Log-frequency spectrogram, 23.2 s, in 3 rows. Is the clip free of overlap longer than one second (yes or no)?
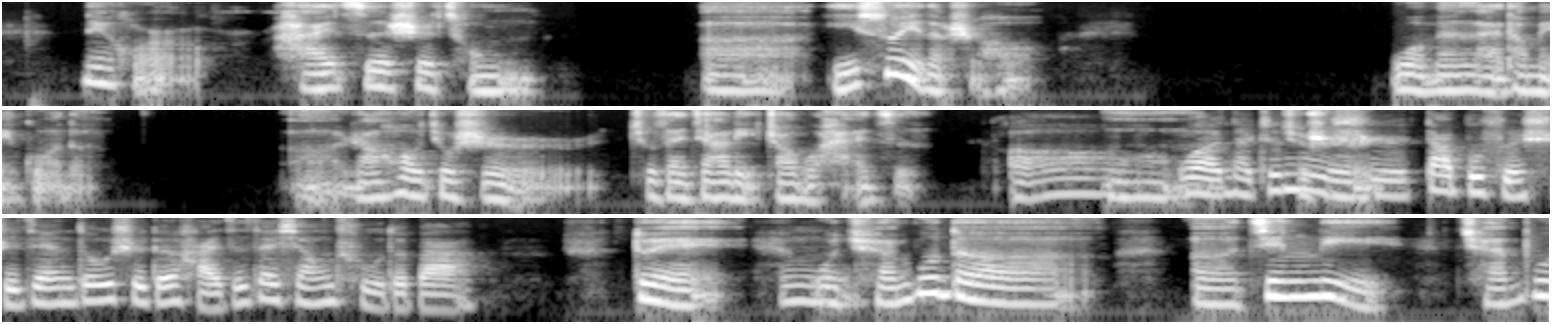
no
